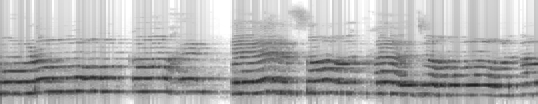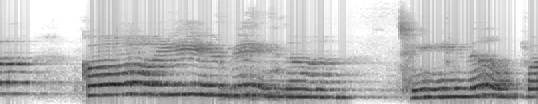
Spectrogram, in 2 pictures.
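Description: A woman singing solo and unaccompanied, in long held notes grouped into phrases with short breaks for breath between them.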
